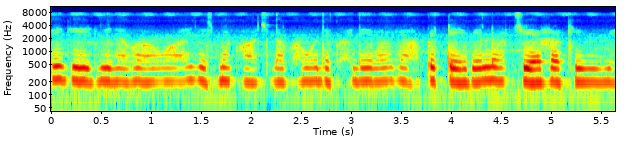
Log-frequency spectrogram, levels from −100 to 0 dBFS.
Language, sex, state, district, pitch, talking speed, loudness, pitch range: Hindi, female, Bihar, Darbhanga, 205 Hz, 235 wpm, -19 LUFS, 200-210 Hz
